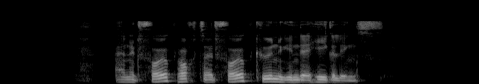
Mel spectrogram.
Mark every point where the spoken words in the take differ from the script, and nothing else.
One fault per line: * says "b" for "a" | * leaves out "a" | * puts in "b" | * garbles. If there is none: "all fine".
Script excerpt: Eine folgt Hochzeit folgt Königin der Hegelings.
all fine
